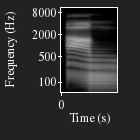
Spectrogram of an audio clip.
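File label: "aang2", Cantonese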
